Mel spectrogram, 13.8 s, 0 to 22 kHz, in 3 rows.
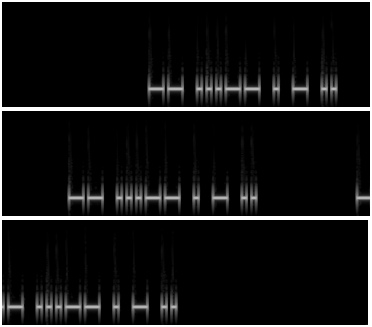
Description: Morse code, heard as a keyed tone, about 21 wpm, 700 Hz. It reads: M3ETI M3ETI M3ETI
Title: DXCC-100 Call Signs - 5 Characters - Repeated 3x - 20wpm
